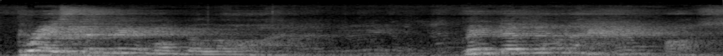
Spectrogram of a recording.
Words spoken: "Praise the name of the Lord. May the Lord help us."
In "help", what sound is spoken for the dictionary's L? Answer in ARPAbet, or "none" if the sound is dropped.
none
